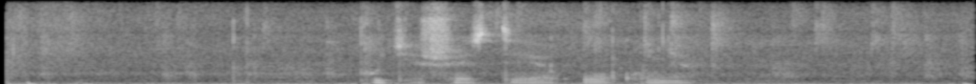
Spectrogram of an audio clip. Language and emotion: Russian, neutral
